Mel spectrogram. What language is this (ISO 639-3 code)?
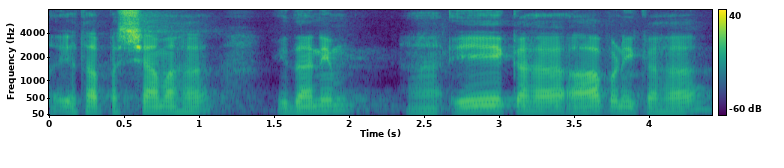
san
